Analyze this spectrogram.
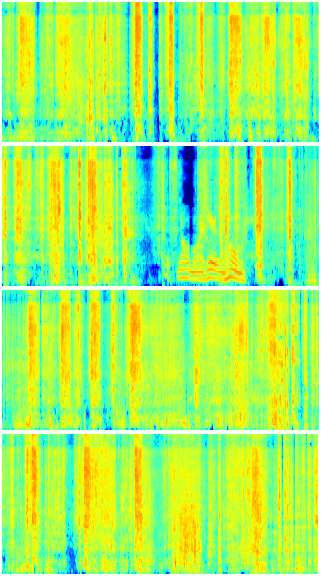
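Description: A snow shovel scrapes and crunches through packed snow, again and again.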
